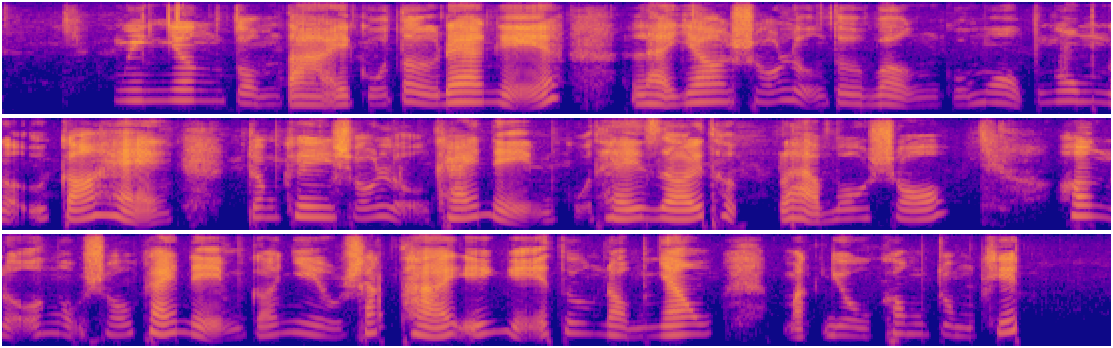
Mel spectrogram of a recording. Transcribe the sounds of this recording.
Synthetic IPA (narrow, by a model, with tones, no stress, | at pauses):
ŋwi˧ənɲə˧nt̪o˨˩nt̪a̰ː˧˨jku˧˩ət̪ɨ˨˩ɗaː˧ŋḭ˧˥əlaː˨˩zɔ˧so˨˦lɨ̰˧˨əŋt̪ɨ˨˩və̰˧˨nkṵ˧˩əmo˨˩t̚ŋo˧mŋɨ̰˧˥kɔ˨˦ɦa̰ː˧˨nt͡ɕɔ˧wŋ͡mxi˧so˨˦lɨ̰˧˨əŋxaː˨˦jnḭ˧˨əmku˧˩ət̪ʰe˨˦zəː˨˦jt̪ʰɨ˨˩k̚laː˨˩vo˧so˨˦həː˧nːɨ̰˧˥əmo˨˩t̚so˨˦xaː˨˦jnḭ˧˨əmkɔ˨˦ɲi˨˩əwsa˦˥k̚t̪ʰaː˨˦jʔi˨˦ŋḭ˧˥ət̪ɨ˧əŋɗə˨˩wŋ͡mɲa˧wma˨˩k̚zu˨˩xə˧wŋ͡mt͡ɕʊ˨˩ŋ͡mxi˦˥t̚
